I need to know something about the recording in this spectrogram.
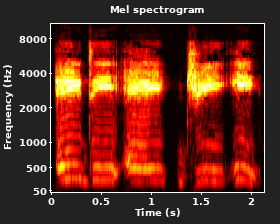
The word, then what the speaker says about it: adage: First, our power vocab, A-D-A-G-E. How do you pronounce that?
